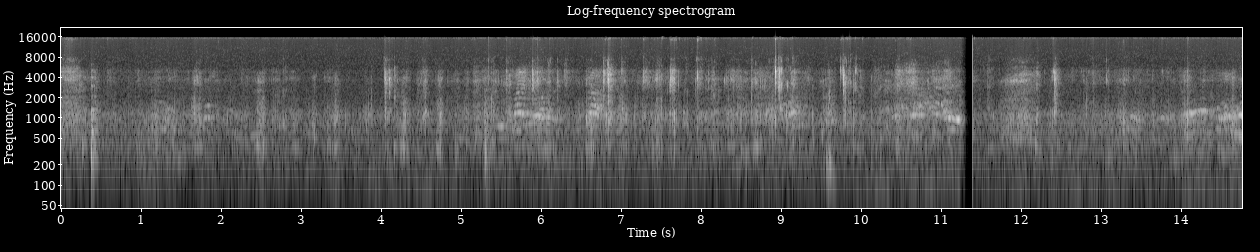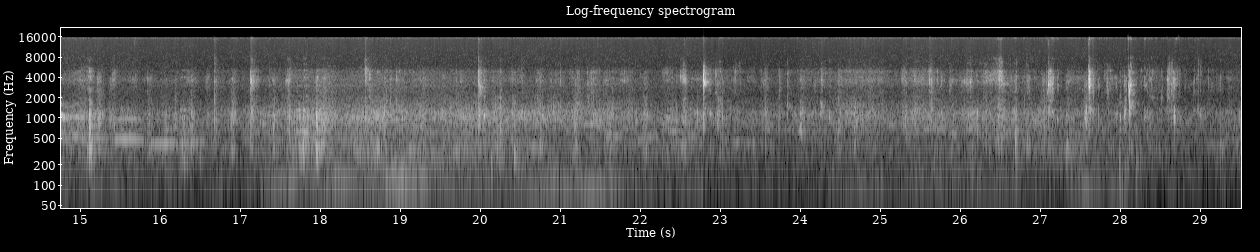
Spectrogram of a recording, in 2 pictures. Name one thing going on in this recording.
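Fingers squish and crackle through food on a plate.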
